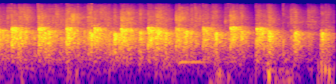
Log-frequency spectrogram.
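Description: A burst of applause from a small group after a short reading of poetry, steady overlapping claps forming a dense, bright patter that stays fairly loud throughout, with a faint voice briefly audible beneath.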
